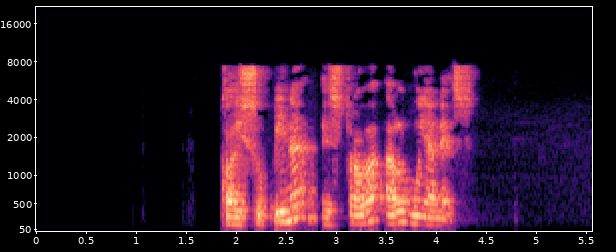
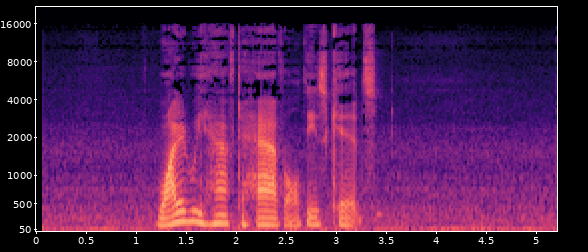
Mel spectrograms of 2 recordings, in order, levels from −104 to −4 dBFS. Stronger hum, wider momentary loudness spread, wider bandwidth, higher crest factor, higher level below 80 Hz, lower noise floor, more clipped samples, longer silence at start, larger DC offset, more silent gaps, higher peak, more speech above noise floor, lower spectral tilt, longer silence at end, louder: neither; second, 10 LU vs 26 LU; second, 7.8 kHz vs 16 kHz; second, 18 dB vs 24 dB; second, -60 dBFS vs -46 dBFS; first, -77 dBFS vs -45 dBFS; neither; first, 1.85 s vs 0.05 s; neither; neither; about the same, -2 dBFS vs -4 dBFS; first, 60 dB vs 21 dB; second, -3 dB/octave vs -5.5 dB/octave; first, 1.2 s vs 0 s; first, -16 LUFS vs -25 LUFS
